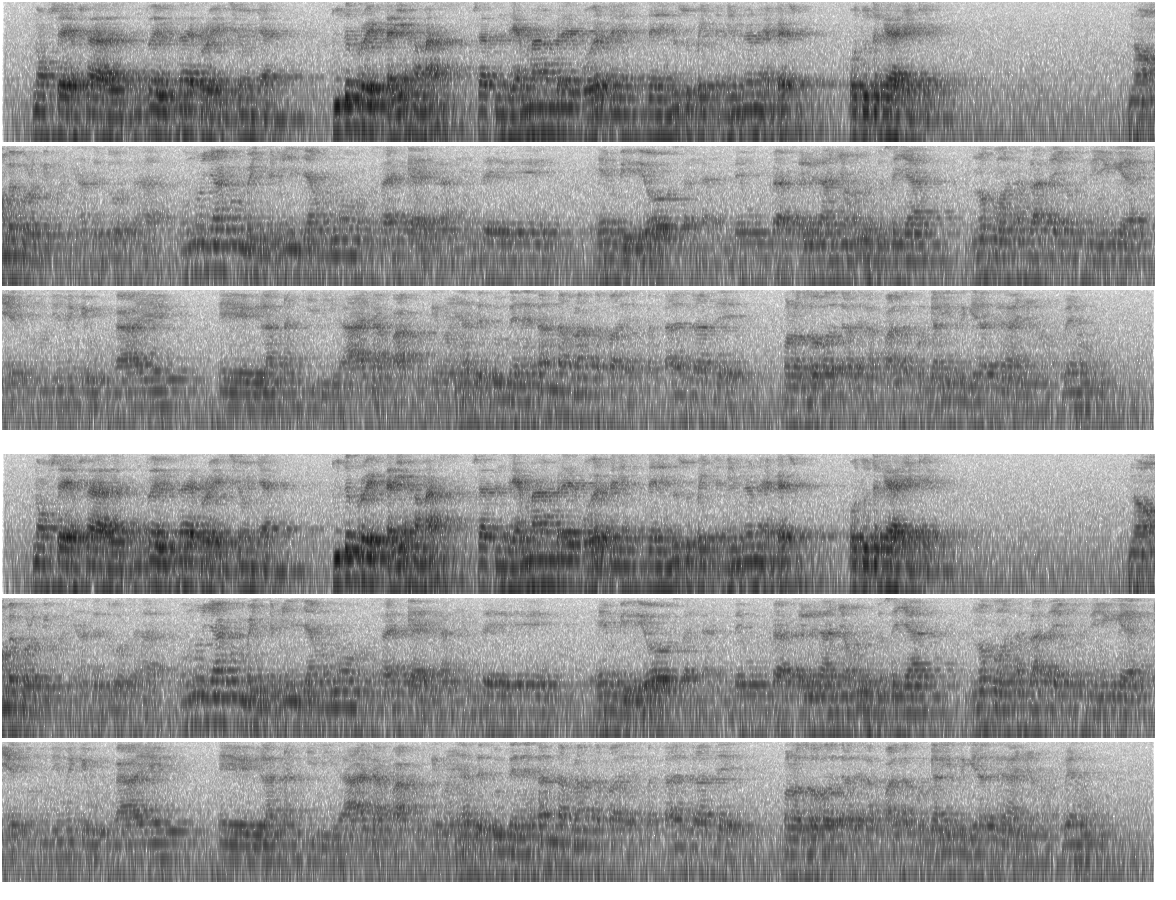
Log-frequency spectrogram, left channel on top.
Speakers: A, on the left; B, on the right.
A: no sé, o sea, del punto de vista de proyección ya. ¿Tú te proyectarías a más? O sea, ¿tendrías más hambre de poder tenías, teniendo esos 20 mil millones de pesos? ¿O tú te quedarías quieto?
B: No, hombre, porque imagínate tú, o sea, uno ya con 20 mil, ya uno, tú sabes que la gente es envidiosa y la gente busca hacerle daño a uno, entonces ya uno con esa plata ya uno se tiene que quedar quieto, uno tiene que buscar eh, eh, la tranquilidad y la paz, porque imagínate tú tener tanta plata para estar detrás de, con los ojos detrás de la espalda porque alguien te quiere hacer daño, no, hombre, no.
